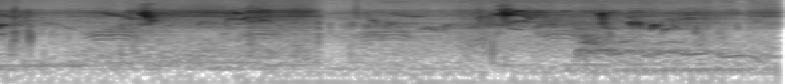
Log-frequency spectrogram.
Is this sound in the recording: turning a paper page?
no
